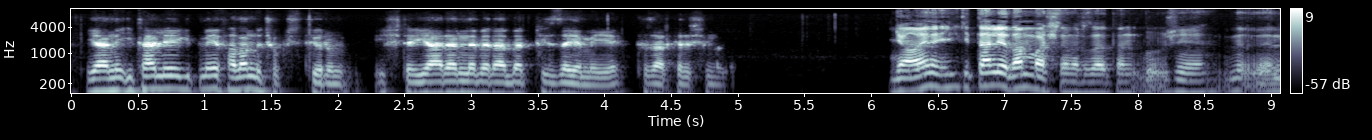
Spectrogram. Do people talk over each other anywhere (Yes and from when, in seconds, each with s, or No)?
No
